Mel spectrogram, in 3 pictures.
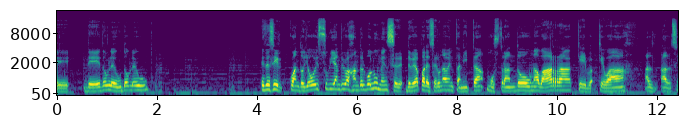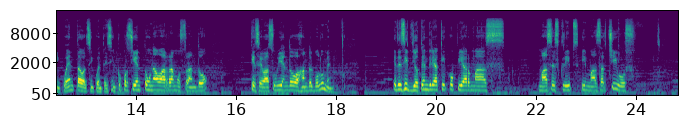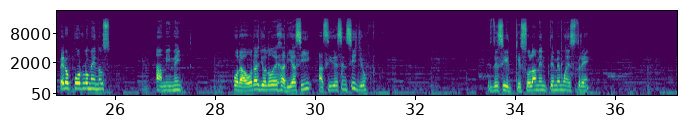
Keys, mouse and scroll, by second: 0.3 BackSpace, 1.0-1.3 Left, 1.7 Down, 1.9 Down, 2.1 Down, 2.8 Up, 3.1 Up, 19.8 Down, 20.5 Right, 20.7 Right, 20.8 Right, 21.0 Right, 21.2 Right, 21.7 Right, 21.8 Right, 22.0 Right, 22.8 Left, 23.0 Left, 23.1 Left, 23.4 Down, 24.1-24.8 Down, 24.1 typing, 25.3 Down, 26.6 Down, 26.6-27.6 Up, 27.3 Down, 27.3 Right, 27.3 Left, 28.6 Up, 30.9 Down, 30.9 Up, 31.1 Down, 31.2 Down, 31.4 Down, 31.5 Down, 37.0 click.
